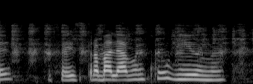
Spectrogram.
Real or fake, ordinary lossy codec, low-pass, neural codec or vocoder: fake; none; 7.2 kHz; codec, 16 kHz, 4 kbps, FreqCodec, larger model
